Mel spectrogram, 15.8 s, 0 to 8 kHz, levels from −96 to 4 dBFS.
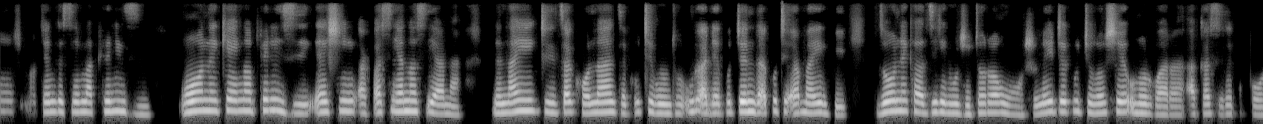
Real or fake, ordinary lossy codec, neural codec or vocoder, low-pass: fake; AAC, 48 kbps; codec, 24 kHz, 0.9 kbps, WavTokenizer, large speech release; 7.2 kHz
